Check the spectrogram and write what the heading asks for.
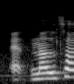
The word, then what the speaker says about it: NALSA: Next article हमारे पास है, justice Chandrachud को नलसा का नया हेड अपॉइंट किया गया है। हमारे लिए नलसा इंपॉर्टेंट हो जाता है, नलसा या नालसा जैसे भी आप प्रोनाउंसिएट करना चाहें।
